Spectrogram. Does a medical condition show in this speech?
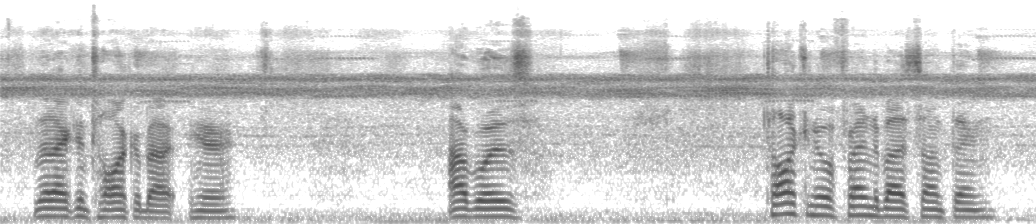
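Yes: cerebral palsy.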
